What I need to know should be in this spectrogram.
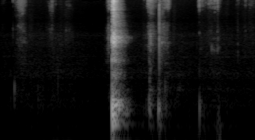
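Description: A book snaps shut close by.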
